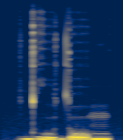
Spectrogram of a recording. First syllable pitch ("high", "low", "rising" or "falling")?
low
